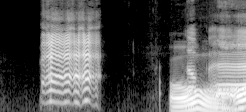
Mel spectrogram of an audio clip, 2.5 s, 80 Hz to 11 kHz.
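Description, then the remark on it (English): A person does two wavering, bleating goat imitations: a short nasal bleat, a pause with a tiny click, then a longer, lower warbling bleat that rises and falls, fairly loud. “…, give us your goat noise in 3, 2, 1.”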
